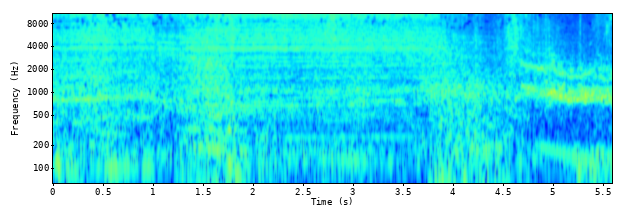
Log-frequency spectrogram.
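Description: Tyres hum loudly on the road.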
